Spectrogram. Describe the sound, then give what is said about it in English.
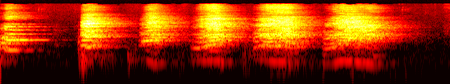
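A pet parrot calling, a series of six harsh, honking squawks at an even rhythm, each loud and rising then falling, heard alone without talk. “I've got my little parrot here. I've got, you know, I've got my little birdie.”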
